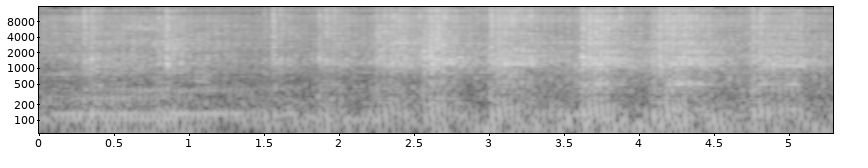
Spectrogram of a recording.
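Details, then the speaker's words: 2018 Honda SH300i scooter with throttle judder on pull-away: low rumble with irregular metallic clatter (cạch cạch) from a badly worn, loose CVT clutch. "đây cái nồi nặ nó bị chuột luôn nó đang bị rung nặng lắm nha"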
